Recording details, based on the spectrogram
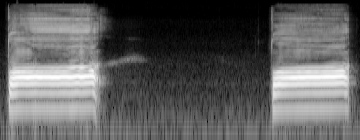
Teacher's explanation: Ta will be pronounced from the tip of the tongue touching the roots of the top two front teeth.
